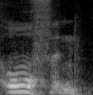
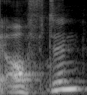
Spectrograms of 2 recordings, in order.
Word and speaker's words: often: I would say often with a T.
